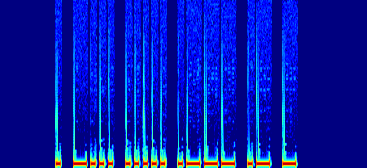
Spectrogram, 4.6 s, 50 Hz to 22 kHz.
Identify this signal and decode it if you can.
Morse code, heard as a keyed tone, about 22 wpm, 700 Hz. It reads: EB5JAT
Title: DXCC-100 Call Signs - 6 Characters - 22wpm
